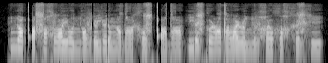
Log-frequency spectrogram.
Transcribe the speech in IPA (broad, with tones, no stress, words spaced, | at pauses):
ʎo˦˨qʼə˦sˤʏ˨χlˠʊ˦ jo˨ʎɔ˨v ɾʏ˦jʏ˦ ɾʊ˨ŋʏ˦dˤə˨e̯xo˨z qʼʏ˨dˤʏ˦ | jʏ˦zkʊ˨ɭə˦dˤə˨ lˠi˦ɭʏ˨ʎʏ˨v χʏ˨o̯xʊ˨χxʏ˨z xi˦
